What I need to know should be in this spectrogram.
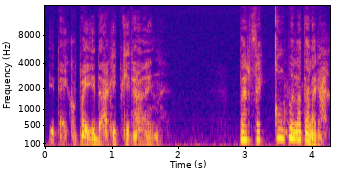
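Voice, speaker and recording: Curious friendly filipino buddy in a radio play, husky n animated. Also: male voice, sits low, normal speed, full character voice. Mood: admiring. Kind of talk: radio drama acting.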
